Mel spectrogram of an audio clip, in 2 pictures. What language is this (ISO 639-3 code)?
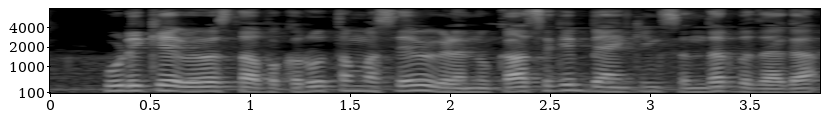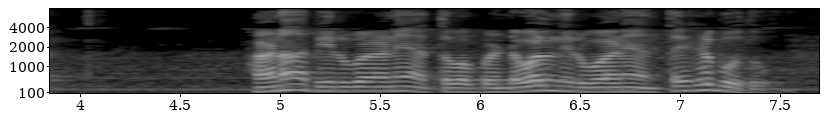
kan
